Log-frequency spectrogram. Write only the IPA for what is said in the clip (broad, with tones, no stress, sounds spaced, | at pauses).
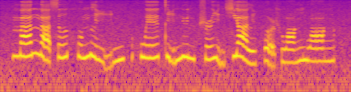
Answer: m ä˧˥ n̪ ä̰˨˩ s ɹ̩˧˥ x ʊ˧˥ ŋ l ḭ˨˩˦ ŋ | x w e˧˥ ɪ̯ t̪ ḭ˨˩ n̪ y˥˩ n ʈ͡ʂ ɻ̩˧˥ ḭ˨˩ n ɕ j ä˥˩ l i˩ p ɤ̰˨˩ ʂ w ɑ˧˥ ŋ n̪ w ɑ˥ ŋ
